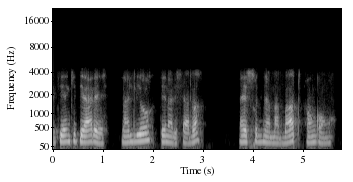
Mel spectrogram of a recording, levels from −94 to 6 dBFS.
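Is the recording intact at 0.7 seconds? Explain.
No. At 0.7 seconds you're hearing the same damage that runs through the whole clip, which is likely Opus compression. The encoder seems to have dropped into its SILK speech mode at narrowband, so everything above about 4.3 kHz is simply gone. The speech comes across muffled and hoarse, with heavy coding damage. That's the sound of a very low bitrate, something around 12 kbps.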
